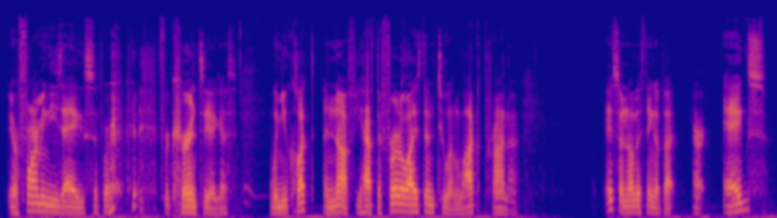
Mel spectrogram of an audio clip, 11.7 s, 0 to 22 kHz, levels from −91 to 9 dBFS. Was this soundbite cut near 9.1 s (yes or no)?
no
